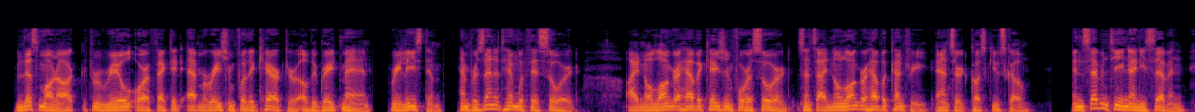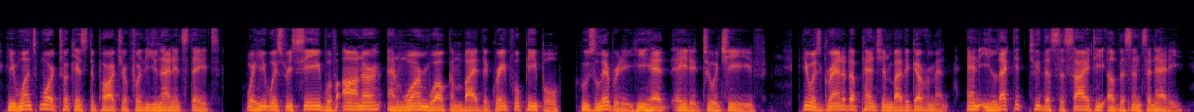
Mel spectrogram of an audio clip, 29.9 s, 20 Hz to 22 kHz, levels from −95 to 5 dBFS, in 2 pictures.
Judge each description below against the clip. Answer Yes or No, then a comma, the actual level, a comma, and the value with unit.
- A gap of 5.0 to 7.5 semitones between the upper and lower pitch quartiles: No, average, 3.3 semitones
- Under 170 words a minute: No, average, 175 wpm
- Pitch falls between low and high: No, low, 105 Hz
